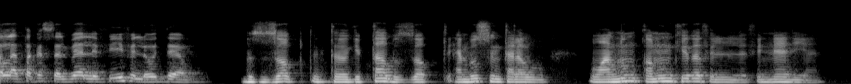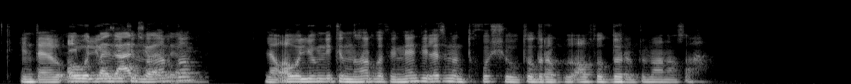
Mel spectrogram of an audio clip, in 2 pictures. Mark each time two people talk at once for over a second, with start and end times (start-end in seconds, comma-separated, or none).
9.1-10.5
